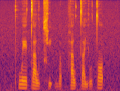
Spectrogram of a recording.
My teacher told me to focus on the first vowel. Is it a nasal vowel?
no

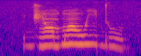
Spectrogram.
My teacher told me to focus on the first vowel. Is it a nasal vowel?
yes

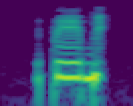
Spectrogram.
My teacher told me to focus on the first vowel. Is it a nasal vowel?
no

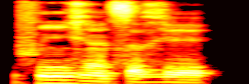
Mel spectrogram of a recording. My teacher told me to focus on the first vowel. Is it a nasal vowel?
yes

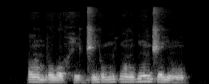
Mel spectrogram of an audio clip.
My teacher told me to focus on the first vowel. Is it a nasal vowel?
yes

